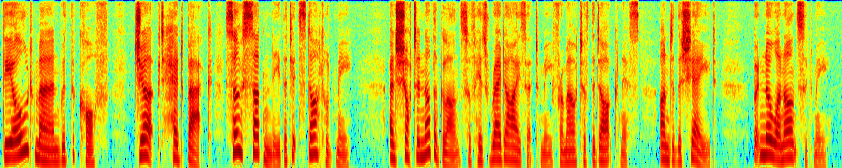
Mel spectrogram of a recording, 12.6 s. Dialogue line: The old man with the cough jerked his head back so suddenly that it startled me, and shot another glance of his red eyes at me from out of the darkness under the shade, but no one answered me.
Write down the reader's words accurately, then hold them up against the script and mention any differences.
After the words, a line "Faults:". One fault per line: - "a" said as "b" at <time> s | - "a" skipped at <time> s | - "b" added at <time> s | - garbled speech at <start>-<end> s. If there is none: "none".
The old man with the cough jerked head back so suddenly that it startled me, and shot another glance of his red eyes at me from out of the darkness under the shade, but no one answered me.
Faults:
- "his" skipped at 2.5 s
